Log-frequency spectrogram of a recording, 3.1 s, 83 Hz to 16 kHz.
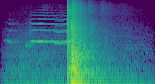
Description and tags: This sound is when someone goes in the bathroom and closes the door.
CS12, upf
